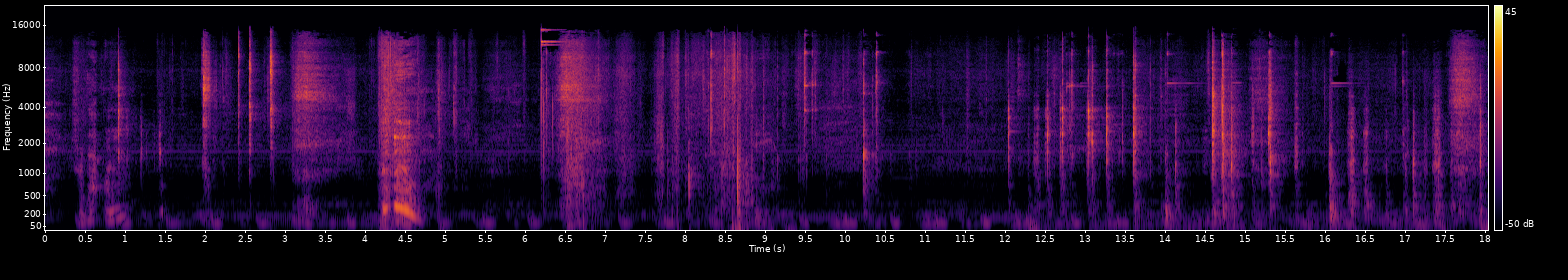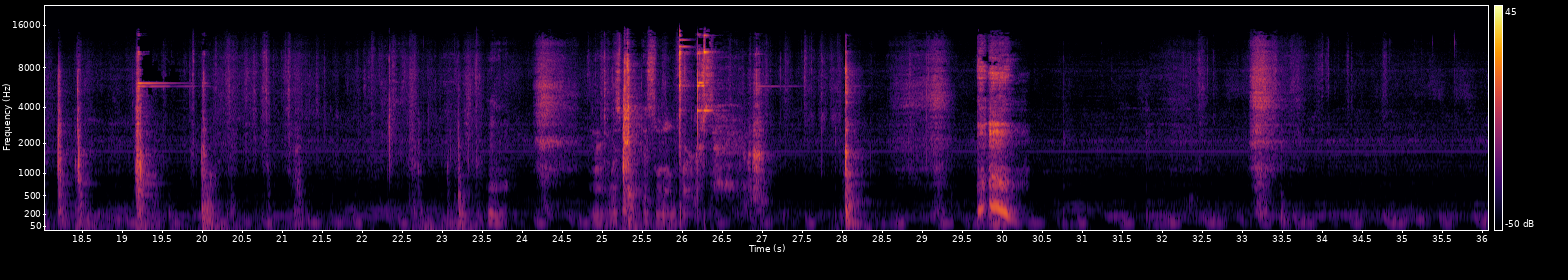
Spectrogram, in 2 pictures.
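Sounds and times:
metal clicks and knocks: 12.0s - 19.4s.

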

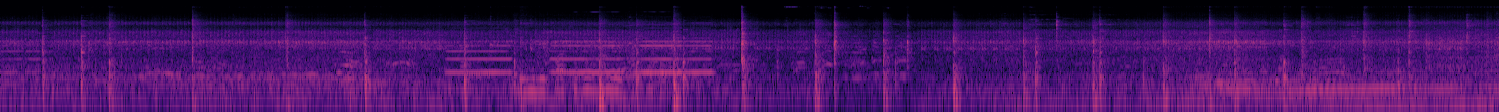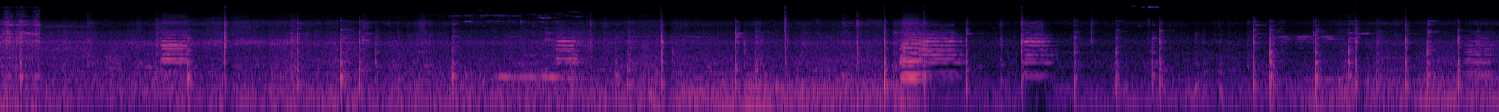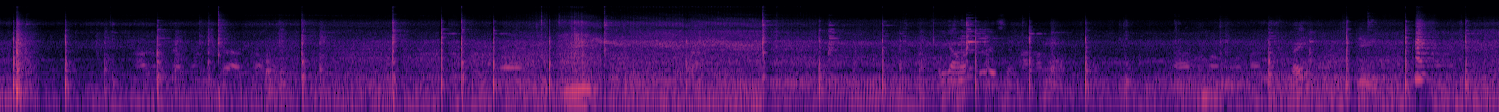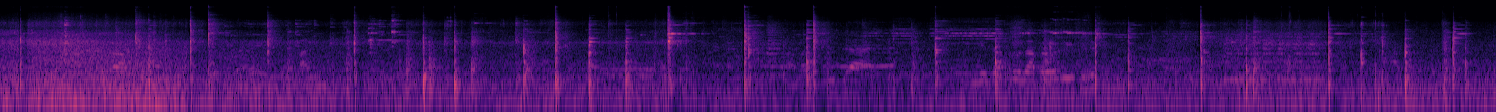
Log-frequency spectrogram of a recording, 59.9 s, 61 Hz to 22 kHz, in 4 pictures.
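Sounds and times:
vehicle horns tooting: 0.0s - 1.6s, 2.9s - 9.2s, 16.5s - 17.2s, 19.5s - 22.3s, 23.8s - 25.8s, 27.6s - 30.4s, 44.0s - 45.7s, 52.3s - 58.8s
traffic: 0.0s - 59.9s
voices: 0.0s - 59.9s.

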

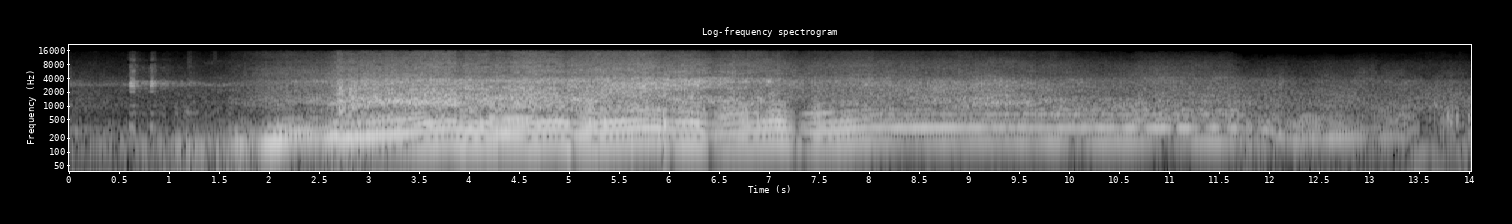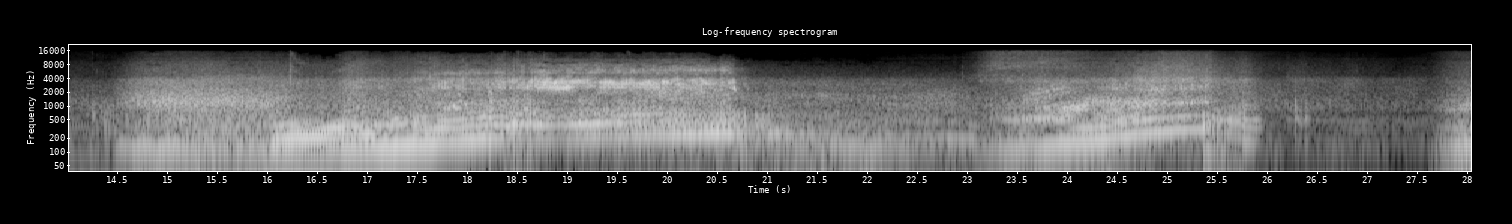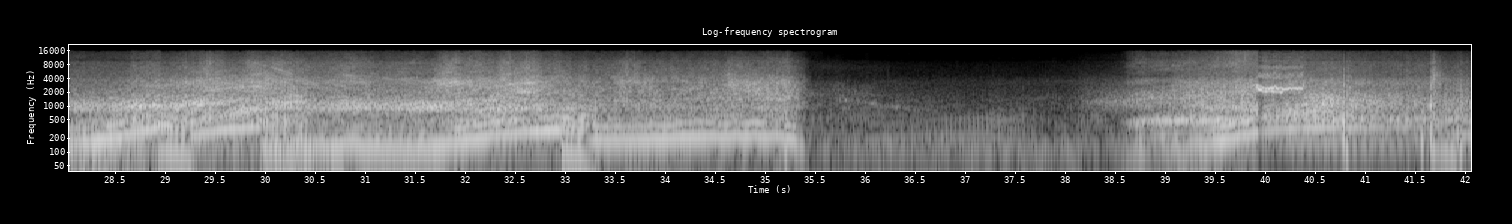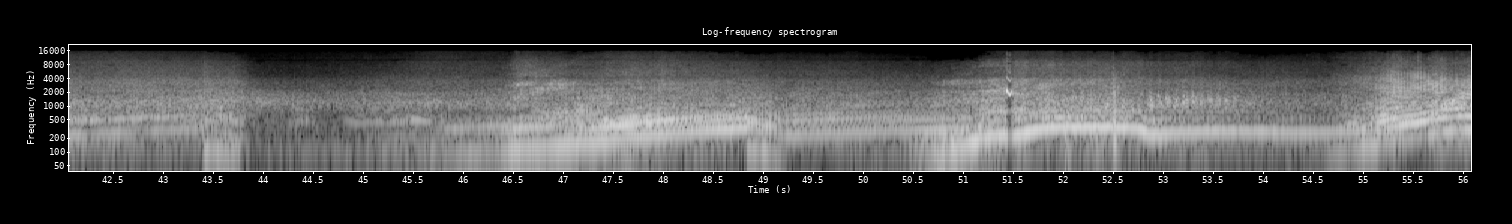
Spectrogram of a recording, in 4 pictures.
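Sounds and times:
car engine revving: 10.1s - 44.0s, 45.2s - 56.0s.

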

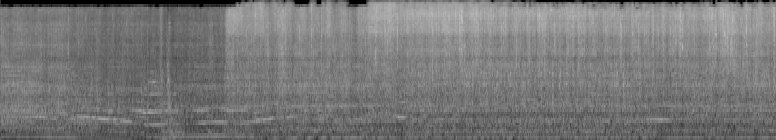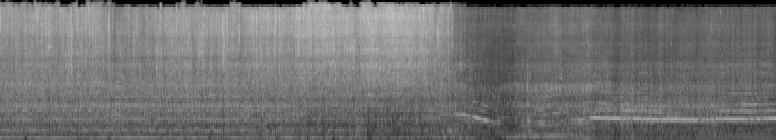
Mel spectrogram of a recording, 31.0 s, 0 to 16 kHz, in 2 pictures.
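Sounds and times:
low engine drone: 0.0s - 31.0s
broom sweeping gravel: 4.5s - 24.4s.

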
